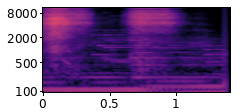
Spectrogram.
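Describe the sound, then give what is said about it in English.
Two slow exhales through the nose, soft breathy hisses of about half a second each, separated by a short pause, with a faint low steady hum underneath. “Slowly exhale through the nose. And slowly exhale. Make sure your exhale is as long as possible”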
